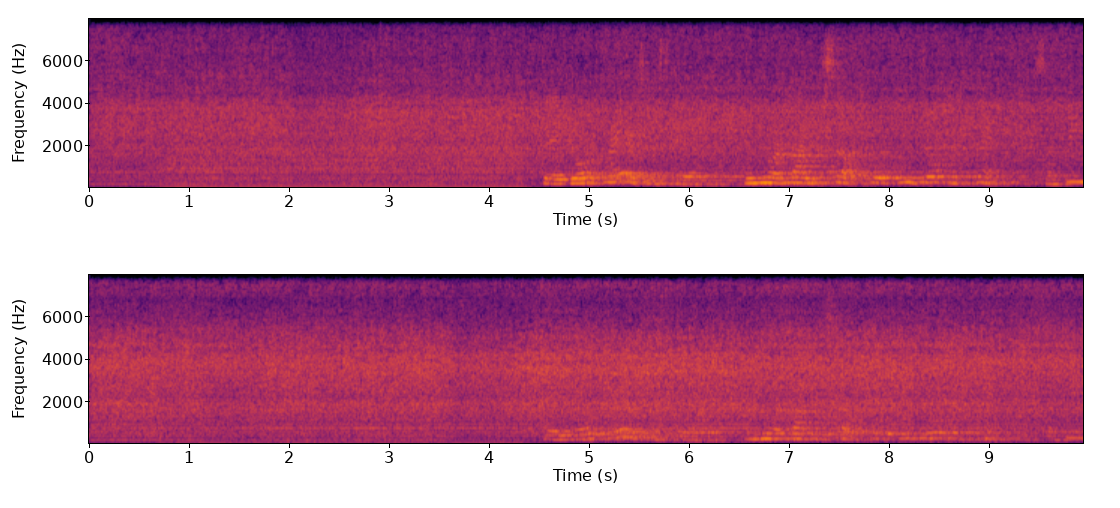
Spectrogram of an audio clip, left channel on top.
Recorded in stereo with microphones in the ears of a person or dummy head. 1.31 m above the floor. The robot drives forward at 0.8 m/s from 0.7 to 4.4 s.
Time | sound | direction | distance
4.5 | a woman speaking | 85° left | 1.6 m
